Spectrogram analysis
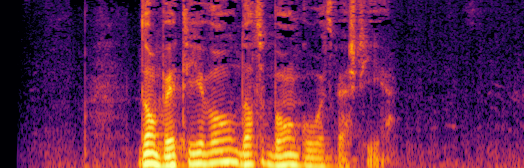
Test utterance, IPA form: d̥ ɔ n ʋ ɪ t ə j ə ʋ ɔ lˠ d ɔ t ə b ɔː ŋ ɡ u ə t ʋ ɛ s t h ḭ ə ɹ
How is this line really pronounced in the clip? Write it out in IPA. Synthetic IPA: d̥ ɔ n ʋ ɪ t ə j ə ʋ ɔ lˠ d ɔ t ə b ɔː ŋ ɡ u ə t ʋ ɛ s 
